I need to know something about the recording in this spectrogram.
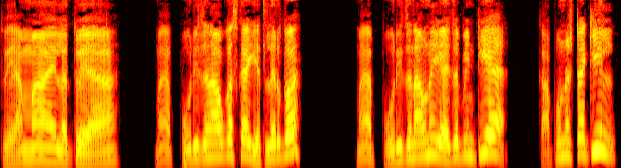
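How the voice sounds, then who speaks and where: A woman voicing a gruff male village schoolteacher in a comedy cartoon, scolding and threatening in coarse rural Maharashtrian speech. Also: a little high, expressive, brisk, a bit bright, no room sound, clean studio sound.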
